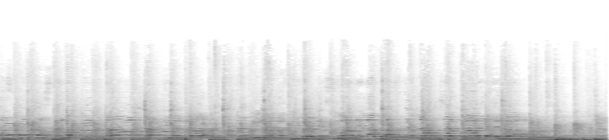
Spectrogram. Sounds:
music
singing
inside a small room

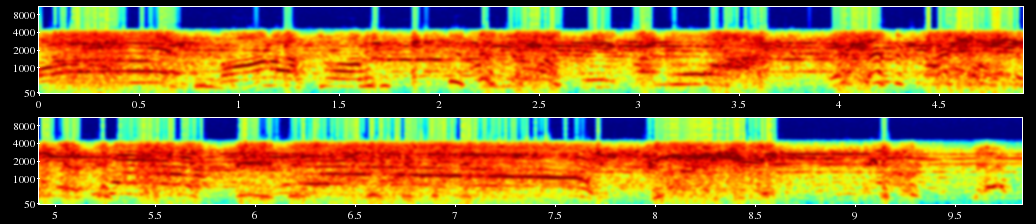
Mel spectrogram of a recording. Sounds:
speech

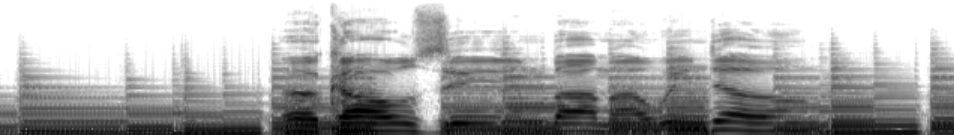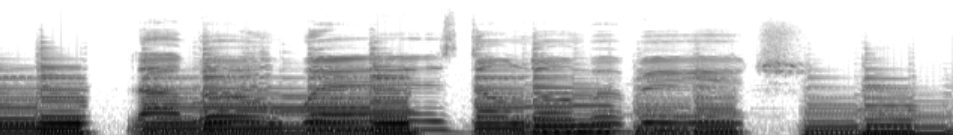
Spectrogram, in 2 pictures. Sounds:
plucked string instrument
music
acoustic guitar

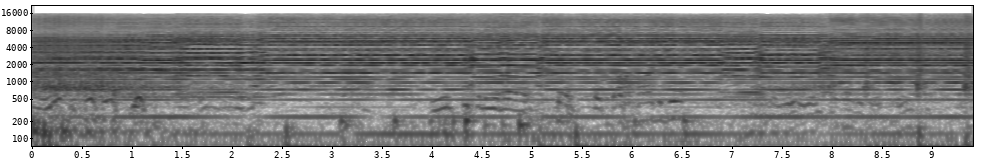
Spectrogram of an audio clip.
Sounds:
playing bagpipes
wind instrument
bagpipes

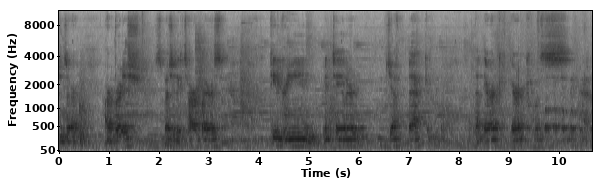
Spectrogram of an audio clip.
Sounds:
music
speech

